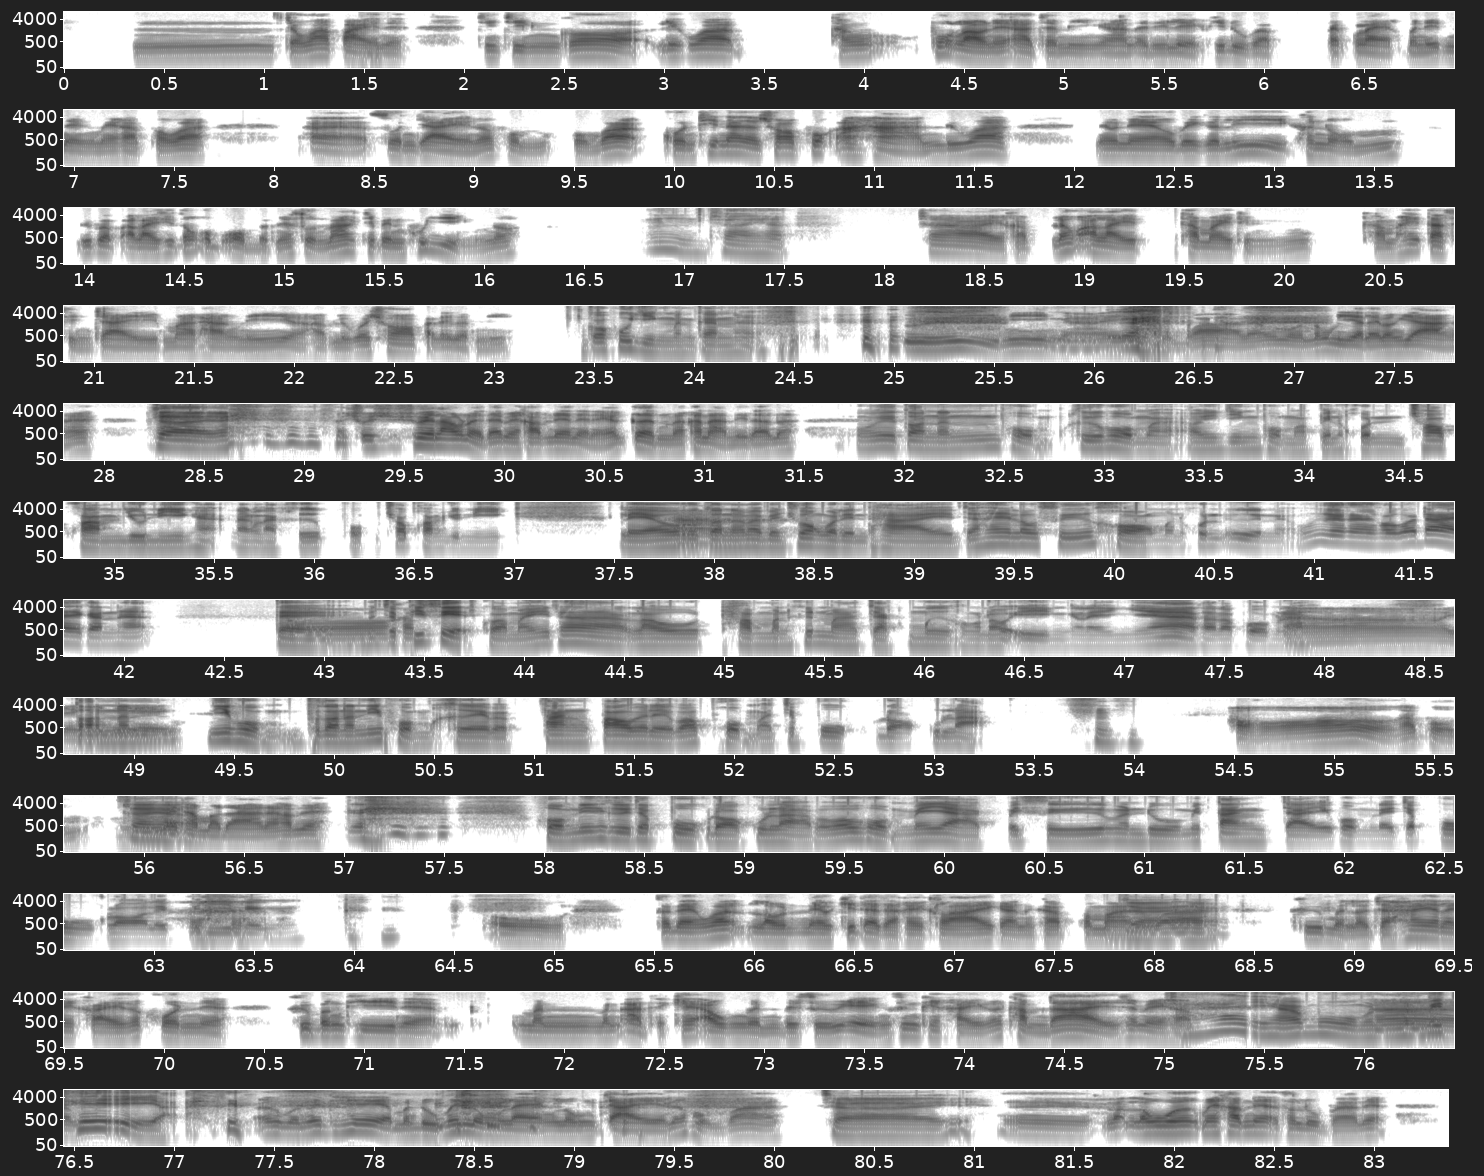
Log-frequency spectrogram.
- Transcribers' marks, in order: distorted speech; tapping; laugh; chuckle; laugh; static; in English: "unique"; in English: "unique"; chuckle; laugh; chuckle; mechanical hum; laugh
- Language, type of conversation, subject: Thai, unstructured, คุณกลัวไหมว่าตัวเองจะล้มเหลวระหว่างฝึกทักษะใหม่ๆ?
